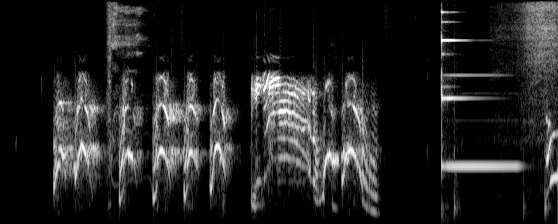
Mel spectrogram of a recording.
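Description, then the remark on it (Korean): A person on Park Myung-soo's Radio Show imitates a puppy barking: a quick run of about six high yips, then a longer whiny bark with a few short yaps, loud, followed by a steady electronic tone. “강아지 있어요, 그, 강아지. 그래, 강아지 해봐요.”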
